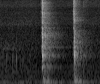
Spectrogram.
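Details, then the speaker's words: Old jet ski that sat for years, battery recharged, button pressed: two sharp clicks from the starter solenoid with no cranking; owner plans to clean the solenoid connections. "and I can hear it clicking Spark that solenoid is actually clicky now"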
